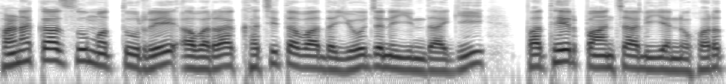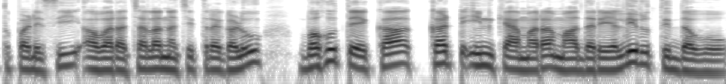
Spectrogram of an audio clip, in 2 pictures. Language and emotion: Kannada, neutral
